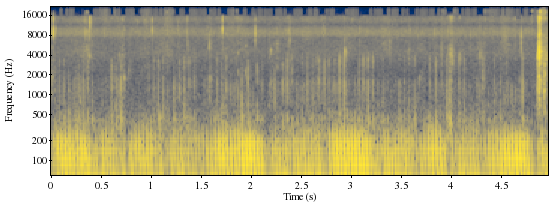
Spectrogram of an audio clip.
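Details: Mother cat purring while gently grooming her sleeping kittens in a quiet, warm room, licking their heads, backs and bellies to guide them toward feeding; a low, rumbling purr swells and fades in steady cycles about once a second, with faint licking sounds.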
